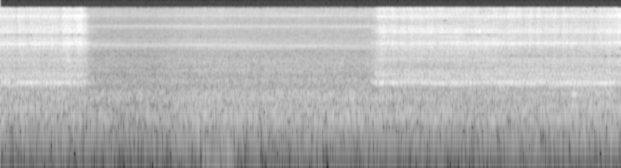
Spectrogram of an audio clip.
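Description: CNC lathe running with the tool cutting a spinning workpiece: a steady mechanical cutting noise. Over it is a high whine made of several steady tones, which stops about a second in and comes back about four seconds later.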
